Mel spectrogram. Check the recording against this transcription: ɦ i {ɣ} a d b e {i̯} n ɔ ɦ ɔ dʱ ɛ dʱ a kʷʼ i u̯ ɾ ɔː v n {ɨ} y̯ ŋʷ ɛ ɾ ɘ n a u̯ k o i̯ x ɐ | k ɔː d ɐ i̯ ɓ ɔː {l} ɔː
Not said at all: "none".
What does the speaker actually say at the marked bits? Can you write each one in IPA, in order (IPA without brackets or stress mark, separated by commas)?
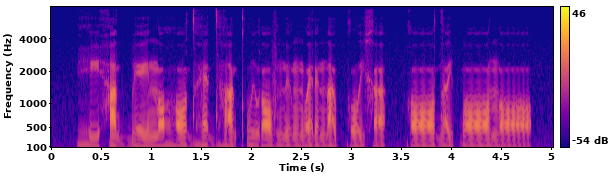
h, i̯, ɨ, n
